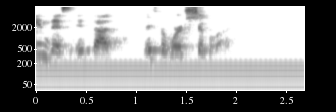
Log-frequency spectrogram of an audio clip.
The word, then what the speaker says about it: shibboleth: Basically, the Gileadites had the sound sh in their language, so the sh they could pronounce. However, the Ephraimites could not pronounce it. They would pronounce sh with an s sound, like sa.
